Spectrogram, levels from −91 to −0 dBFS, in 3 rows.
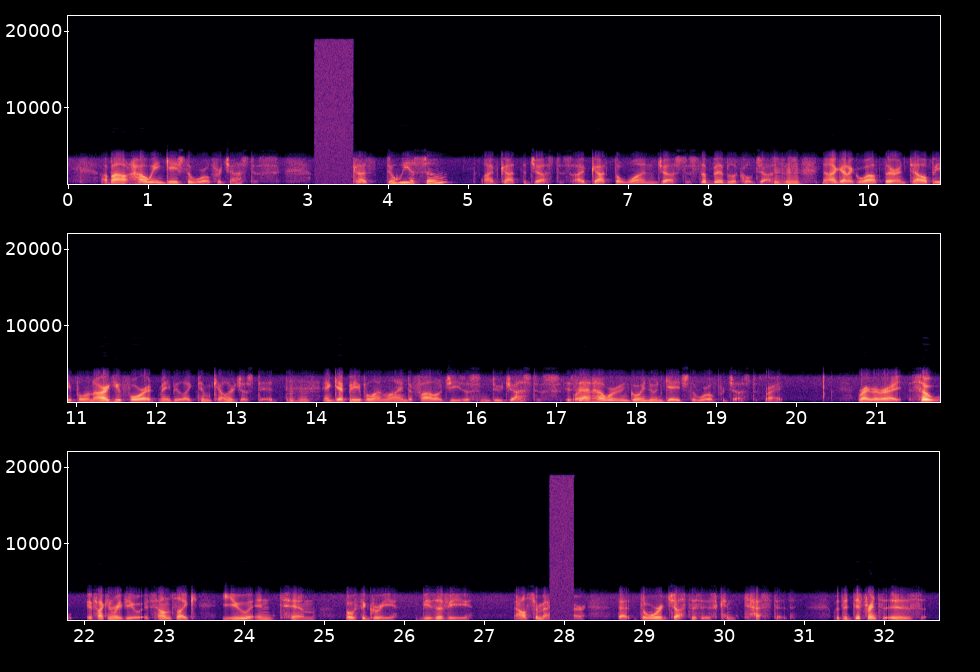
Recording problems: muffled; very; fading above 3.5 kHz
phone-call audio
hiss; faint; throughout; 30 dB below the speech
audio cutting out; filled with static; at 3 s and at 28 s

